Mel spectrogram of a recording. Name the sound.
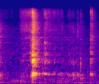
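dishes being put away in the kitchen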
